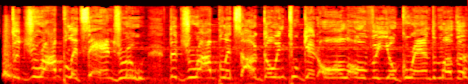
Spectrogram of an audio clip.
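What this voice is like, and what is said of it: Imitates another person's voice. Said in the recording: “You think Tim does a better Fauci than me? ... Yeah, he does.”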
